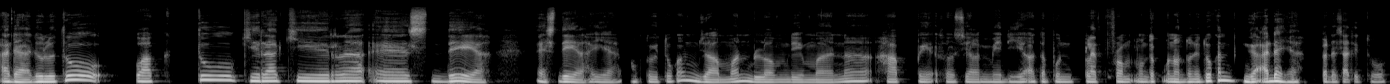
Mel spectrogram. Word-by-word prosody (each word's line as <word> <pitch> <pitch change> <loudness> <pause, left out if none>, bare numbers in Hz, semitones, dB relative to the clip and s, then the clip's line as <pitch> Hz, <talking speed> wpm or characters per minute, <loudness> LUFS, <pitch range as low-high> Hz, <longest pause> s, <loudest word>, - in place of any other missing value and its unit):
ada, 115 -4 +2
dulu 125 +1 +5
tuh 210 +10 +4 0.6
waktu, 195 +8 0
kira-kira 155 -2 +3 0.4
SD 135 -2 -1 0.3
ya 105 - -6 0.5
SD 130 +1 -2
ya, 100 - -5
iya 110 -3 -5 0.2
waktu 120 -1 -7
itu 130 - -6
kan 185 -2 0
zaman 120 +6 -1
belum 110 -1 -3
dimana 110 +7 -3
HP, 115 +1 -6
sosial 115 -1 -5
media 115 +2 -5
ataupun 120 -2 -5
platform 120 0 -3
untuk 125 +1 -3
menonton 120 0 0
itu 155 - +3
kan 190 -1 +4 0.2
enggak 125 0 +3
ada 145 +3 +7
ya 115 -2 -1 0.2
pada 120 -1 -4
saat 115 0 -6
itu. 115 0 -13
125 Hz, 135 wpm, -22 LUFS, 115-145 Hz, 0.6 s, ada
